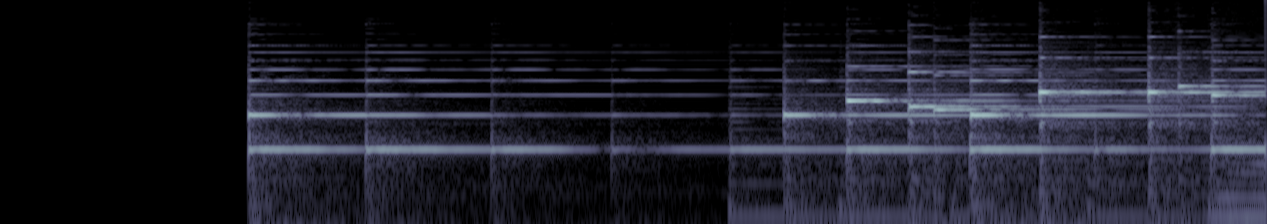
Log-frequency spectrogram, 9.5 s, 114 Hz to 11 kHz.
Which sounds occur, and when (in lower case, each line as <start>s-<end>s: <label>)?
1.8s-9.5s: music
